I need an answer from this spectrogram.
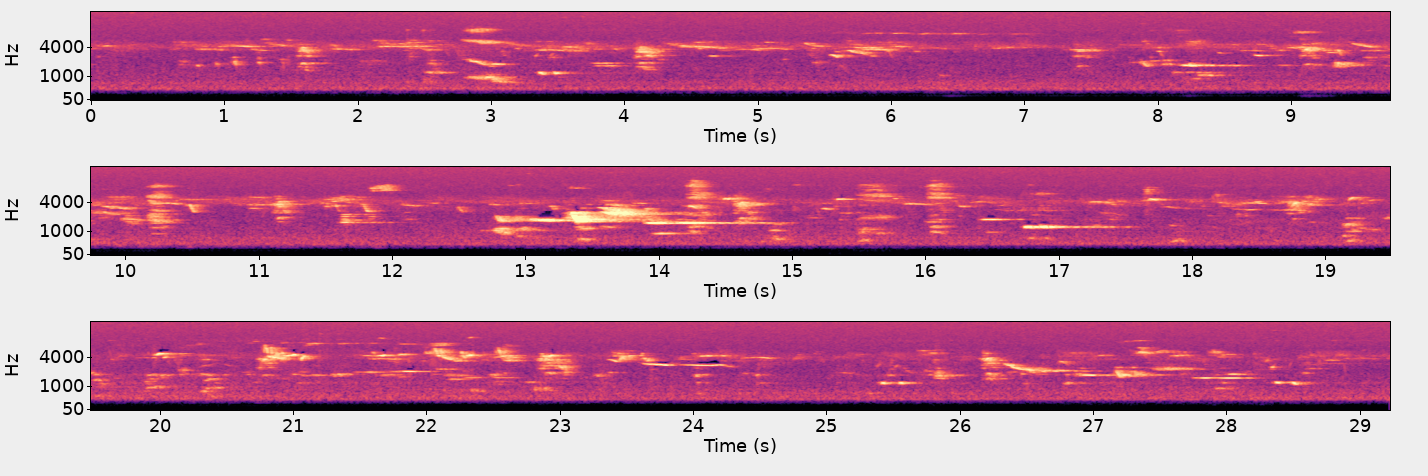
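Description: Several birds chirping and calling in short, scattered chirps and whistles, with a louder flurry of calls about halfway through, over a steady low hiss.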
